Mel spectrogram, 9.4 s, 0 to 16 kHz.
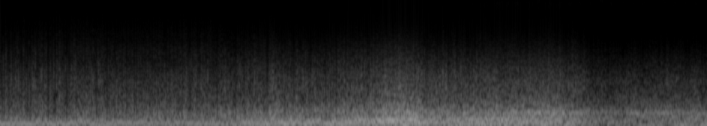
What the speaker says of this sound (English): Liftoff of the United Launch Alliance Atlas V rocket carrying the NROL-52 mission for the National Reconnaissance Office.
